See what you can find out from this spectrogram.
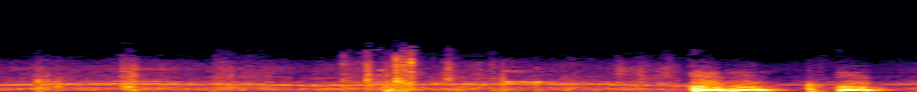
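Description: A husky named King whimpers in a thin, steady whine, then lets out a couple of loud barks near the end, with faint rumbling noise underneath.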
